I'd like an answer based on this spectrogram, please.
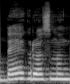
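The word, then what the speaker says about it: Der Großmann: Der Grossman, porque sim, essa letra se pronuncia com som de SS e não como B, tá? Então, o Dare Grossman seria uma fada que habitava a floresta.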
